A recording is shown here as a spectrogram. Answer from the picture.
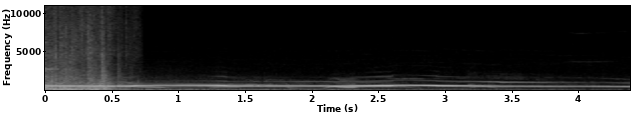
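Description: Howling sound effect: one long, steady howl with several other howls rising and falling beneath it, fading toward the end. A short burst of noise comes right at the start.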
